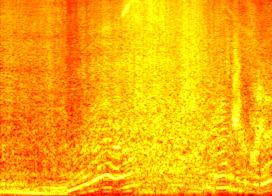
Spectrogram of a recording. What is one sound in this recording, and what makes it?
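A car engine revs hard and climbs in pitch.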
